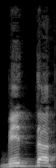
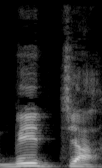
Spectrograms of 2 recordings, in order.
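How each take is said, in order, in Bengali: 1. মাঝের অংশে একটি d, তার পরে y। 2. মাঝের অংশটি দ্বিত্ব jj ধ্বনি।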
